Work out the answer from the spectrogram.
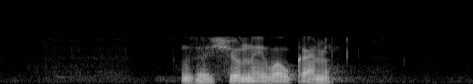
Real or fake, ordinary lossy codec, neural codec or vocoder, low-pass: real; Opus, 24 kbps; none; 3.6 kHz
